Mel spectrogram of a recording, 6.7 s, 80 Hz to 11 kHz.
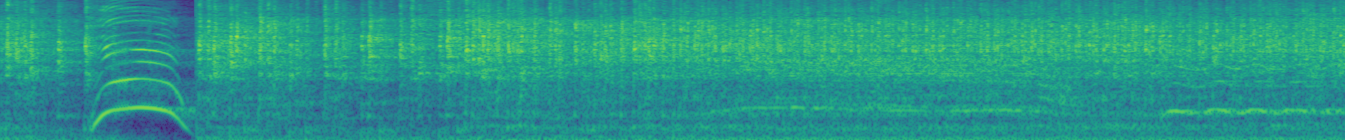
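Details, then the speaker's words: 1962 Buick Invicta wagon V8, 53 years in a salvage yard, thought seized, first start on starting fluid: catches and roars at a fast, strong, even idle with no standout knocks. "When I grabbed this thing in the salvage yard last week, I thought that motor was stuck. Now she sounds like a top fueled dragster."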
